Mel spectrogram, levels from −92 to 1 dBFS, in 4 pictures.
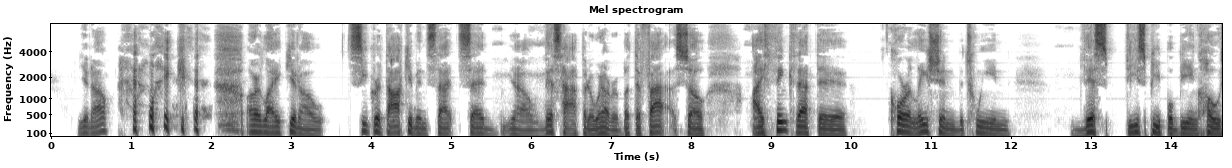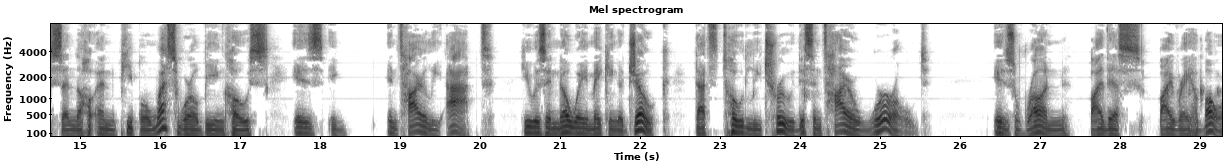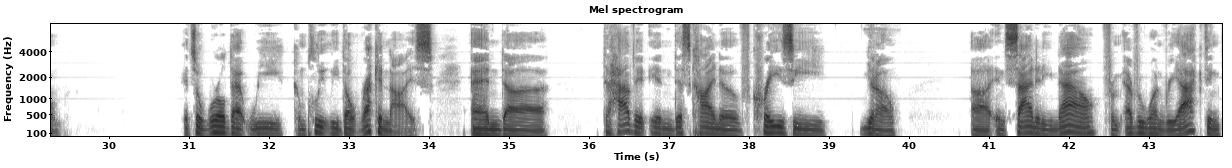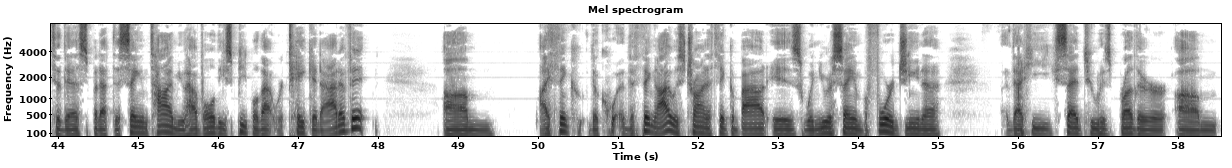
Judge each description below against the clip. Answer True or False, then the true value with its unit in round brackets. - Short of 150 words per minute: True (140 wpm)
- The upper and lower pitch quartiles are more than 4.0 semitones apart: True (4.6 semitones)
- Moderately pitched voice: False (100 Hz)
